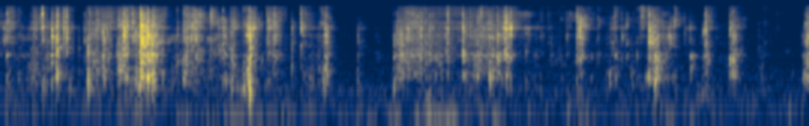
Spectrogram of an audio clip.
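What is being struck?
Glossy paper magazine.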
